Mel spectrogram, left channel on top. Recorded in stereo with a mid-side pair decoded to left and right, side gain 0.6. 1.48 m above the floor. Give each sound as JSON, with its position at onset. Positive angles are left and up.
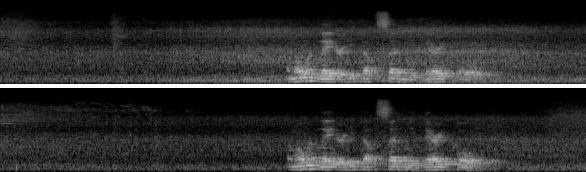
{"t": 2.9, "sound": "a man speaking", "azimuth_deg": 65, "distance_m": 1.0}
